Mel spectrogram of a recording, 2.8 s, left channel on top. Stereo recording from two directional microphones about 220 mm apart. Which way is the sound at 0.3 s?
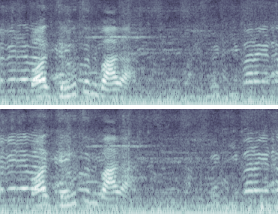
45° left (ahead or behind).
